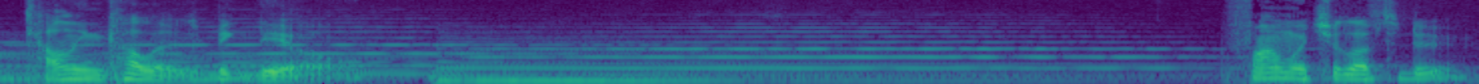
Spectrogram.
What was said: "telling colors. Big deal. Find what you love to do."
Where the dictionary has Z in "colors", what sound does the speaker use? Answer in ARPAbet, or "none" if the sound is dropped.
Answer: Z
